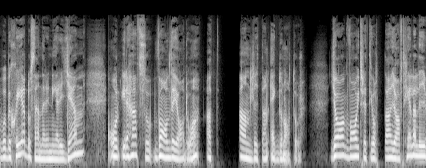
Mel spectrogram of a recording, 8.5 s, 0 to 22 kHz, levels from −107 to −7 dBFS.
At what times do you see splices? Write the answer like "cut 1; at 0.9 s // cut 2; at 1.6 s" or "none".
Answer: cut 1; at 2.7 s // cut 2; at 7.2 s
